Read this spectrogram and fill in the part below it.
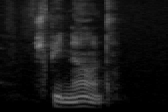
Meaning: spinach
- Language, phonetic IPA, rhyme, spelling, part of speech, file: German, [ʃpiˈnaːt], -aːt, Spinat, noun, De-Spinat.ogg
